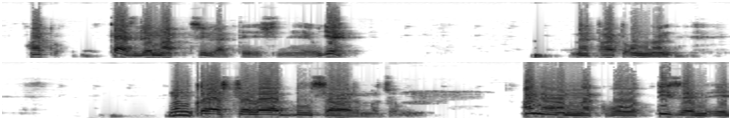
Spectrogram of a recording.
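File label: dialect collection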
